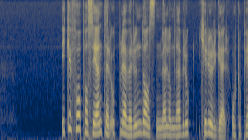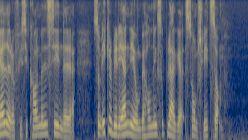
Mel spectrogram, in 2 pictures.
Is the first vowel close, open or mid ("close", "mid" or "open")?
close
